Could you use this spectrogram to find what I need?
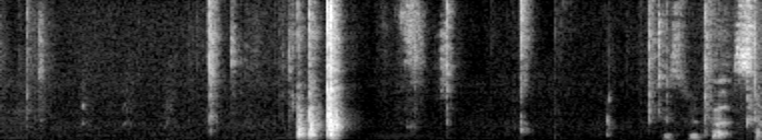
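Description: Paper rustles and taps as cardstock is handled.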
